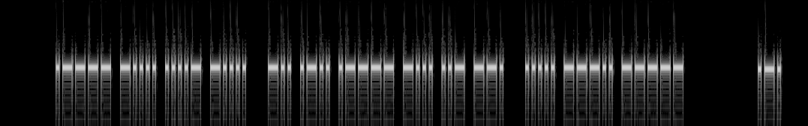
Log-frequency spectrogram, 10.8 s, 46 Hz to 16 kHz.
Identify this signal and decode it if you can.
Morse code, heard as a keyed tone, about 28 wpm, 700 Hz. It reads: 1646 DL1BUG 580 R
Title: Worked All Europe DX Contest - QTC Exchange - 28wpm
